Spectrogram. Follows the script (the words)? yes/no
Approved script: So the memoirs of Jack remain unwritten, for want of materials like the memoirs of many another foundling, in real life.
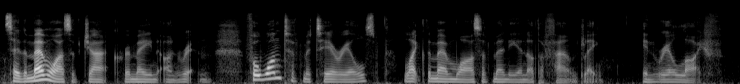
yes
